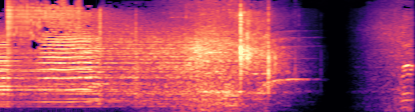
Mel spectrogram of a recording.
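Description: Trombone section playing a loud, held brass chord that fades out, with a short upward slide near the end. The sound then cuts out completely for about half a second before the playing resumes.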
